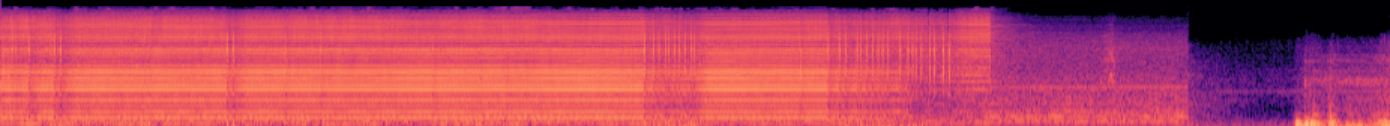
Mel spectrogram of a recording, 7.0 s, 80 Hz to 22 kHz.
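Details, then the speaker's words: AC TIG welding aluminium on a 40hp Honda outboard lower unit during skeg repair: an erratic, crackling wandering arc instead of a steady buzz. The planned fix is regrinding the tungsten and checking for a good ground. "it should sound more consistent buzzing but you can hear that crackling of uh of a Wandering Arc so"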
